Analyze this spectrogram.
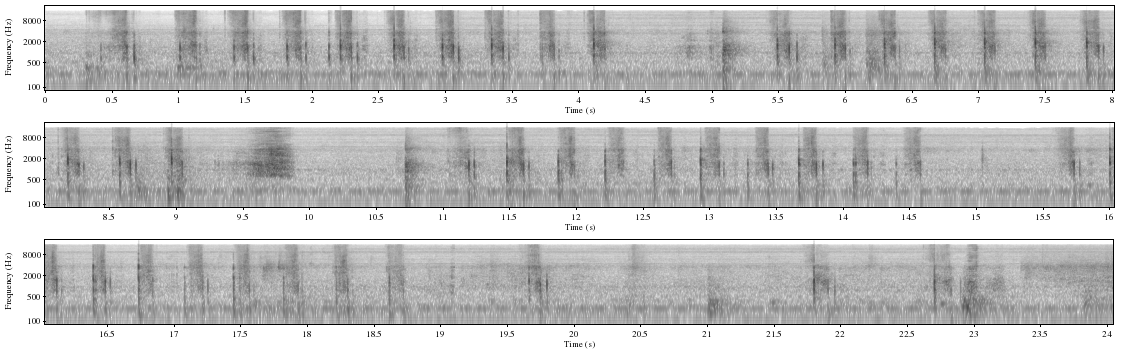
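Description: A knife chops quickly and rhythmically against a plastic cutting board.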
